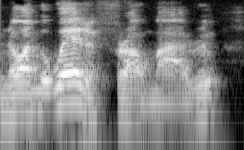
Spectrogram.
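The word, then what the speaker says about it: Fra Mauro: Mapper Monday produced in 1450 by a Frau Maru. Now, I'm aware of Frau Maru, spelled F-R-A-M-A-U-R-O, Frau Maru.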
